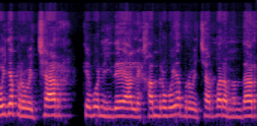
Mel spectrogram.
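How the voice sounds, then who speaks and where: A woman's unremarkable speaking voice, an unremarkable speaking voice with a fairly high pitch and fairly even intonation. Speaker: economics show host. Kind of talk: live interview.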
